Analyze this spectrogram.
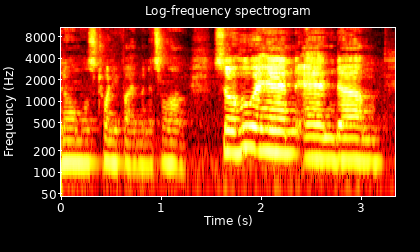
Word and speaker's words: Hua Hin: And the other is Hua Hin, which some people say Hua Hin because it looks like the Chinese word Hua, but it's Hua Hin.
